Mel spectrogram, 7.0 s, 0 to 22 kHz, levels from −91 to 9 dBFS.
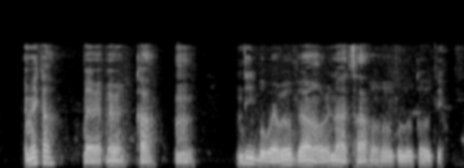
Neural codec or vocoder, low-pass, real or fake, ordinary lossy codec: none; 7.2 kHz; real; AAC, 32 kbps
